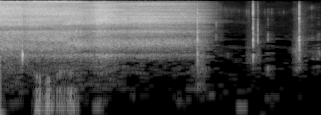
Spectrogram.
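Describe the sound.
A drink can cracked open releases a steady hiss of escaping gas lasting about two seconds, followed by a few small, sharp clicks.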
